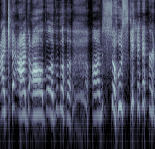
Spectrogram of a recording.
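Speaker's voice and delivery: mock frightened, very loud outcry, drawn-out "I'm". Retelling a blood pressure check after being told to calm down, retelling being anxious. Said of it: "I was really anxious".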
